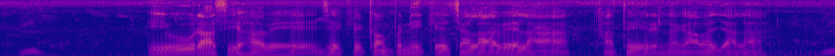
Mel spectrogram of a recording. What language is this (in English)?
Bhojpuri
